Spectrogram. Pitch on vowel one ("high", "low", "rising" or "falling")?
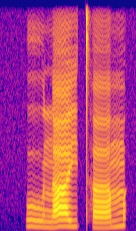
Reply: low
